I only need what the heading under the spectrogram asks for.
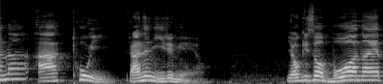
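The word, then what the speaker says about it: moana: 이름인데요 폐 모아 낳아 토의 라는 이름이에요 여기서 뭐 하나에 발음을 한번 제대로 된걸 들어보시죠 뭐 하나 뭐 하나 이겁니다 그 앞에 테 모아 나가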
